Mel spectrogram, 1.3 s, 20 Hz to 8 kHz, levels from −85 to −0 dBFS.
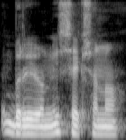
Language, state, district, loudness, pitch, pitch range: Kokborok, Tripura, West Tripura, -14 LUFS, 120 Hz, 115-125 Hz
